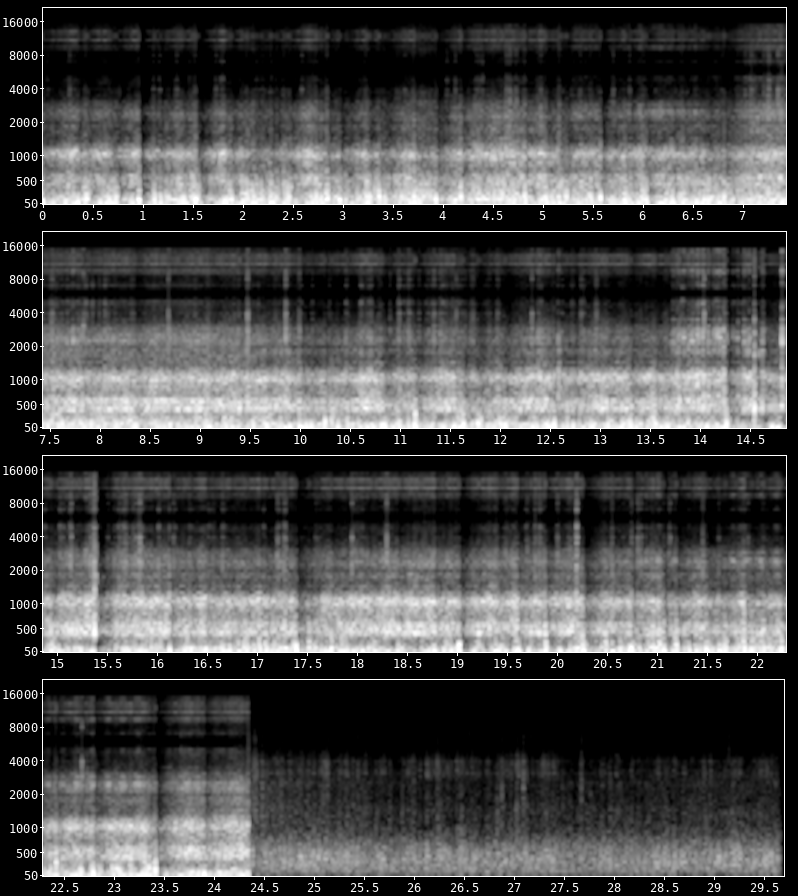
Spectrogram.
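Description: Loud rush of wind buffeting the microphone of a camera on a road racing bicycle descending at high speed, mixed with road noise from the bike. It drops abruptly to a much softer rush near the end.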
